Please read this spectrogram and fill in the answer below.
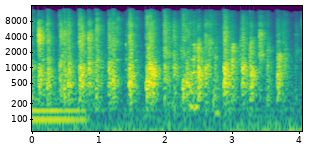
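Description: A small audience applauding by hand, a loose patter of individual claps, while a held electronic organ chord dies away in the first second.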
